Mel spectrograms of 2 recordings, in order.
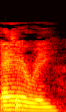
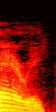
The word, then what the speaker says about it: hairy: H, or the H, or however it's I pronounced. had to, 'cause So it- airy, airy obviously kids, mean yeah. hairy.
